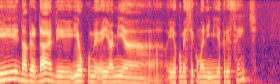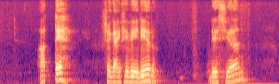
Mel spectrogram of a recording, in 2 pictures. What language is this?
Portuguese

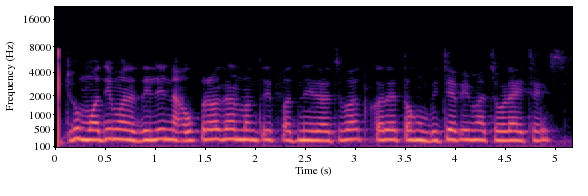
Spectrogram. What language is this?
Gujarati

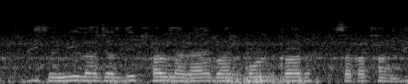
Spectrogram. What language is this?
Chhattisgarhi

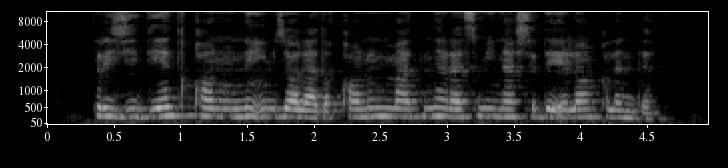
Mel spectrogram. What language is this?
Uzbek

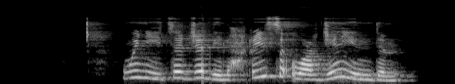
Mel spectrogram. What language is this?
Kabyle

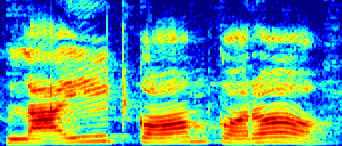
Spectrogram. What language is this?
Odia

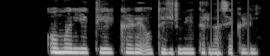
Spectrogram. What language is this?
Pashto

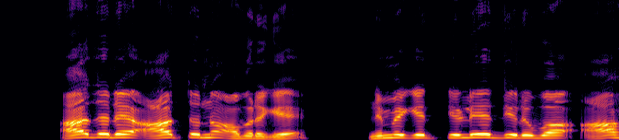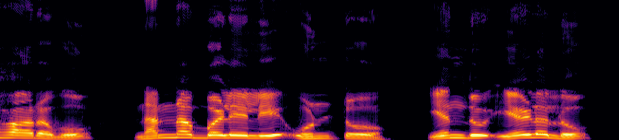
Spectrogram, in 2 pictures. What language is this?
Kannada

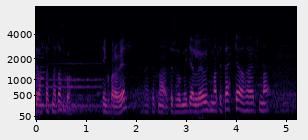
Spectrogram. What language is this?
Icelandic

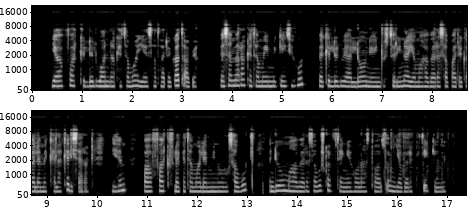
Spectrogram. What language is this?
Amharic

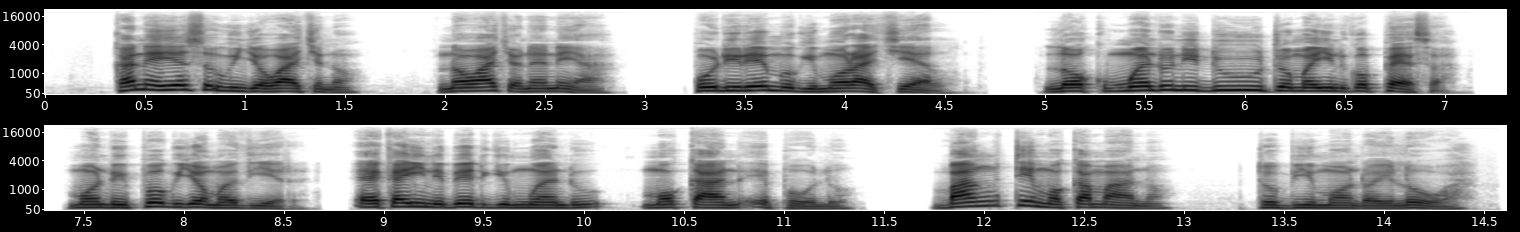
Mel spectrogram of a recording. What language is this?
Luo (Kenya and Tanzania)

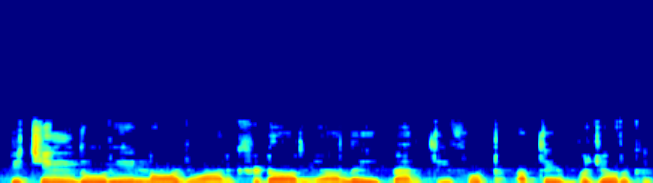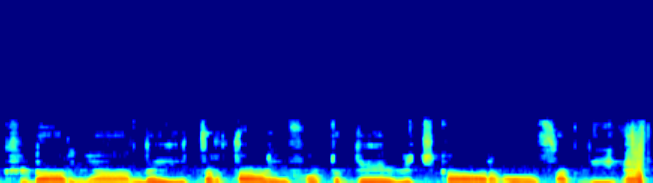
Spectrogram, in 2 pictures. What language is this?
Punjabi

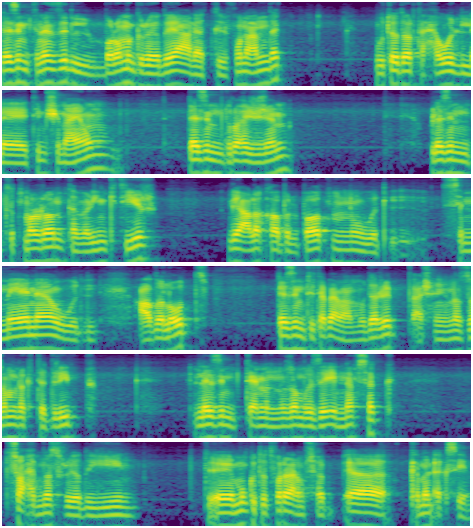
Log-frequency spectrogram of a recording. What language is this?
Egyptian Arabic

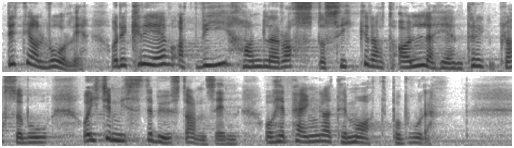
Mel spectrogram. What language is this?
Norwegian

